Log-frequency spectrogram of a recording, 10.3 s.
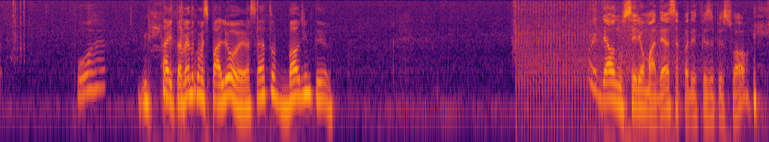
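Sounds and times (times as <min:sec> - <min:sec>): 
speech: 0:01.0 - 0:04.6, 0:07.9 - 0:10.2
automatic weapon firing a burst: 0:06.8 - 0:09.3
low rumble: 0:06.9 - 0:10.2
laughter: 0:10.0 - 0:10.2.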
